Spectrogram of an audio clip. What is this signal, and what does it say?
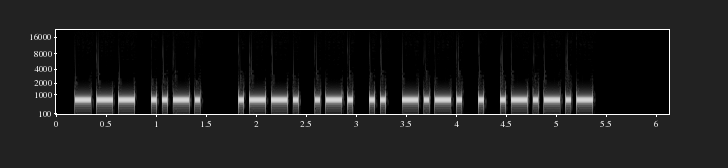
Morse code, heard as a keyed tone, about 22 wpm, 700 Hz. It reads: OF PRICE.
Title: Sentences from Top 1000 Words - Review Part 4 - 22wpm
